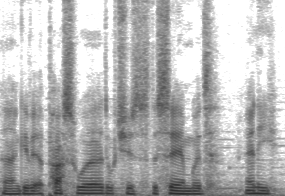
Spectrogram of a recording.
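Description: A man's voice: mid-range voice, monotone, moderate pace, a little mellow, faint music behind. An English man giving a technical product demonstration, explaining steadily with frequent restarts.

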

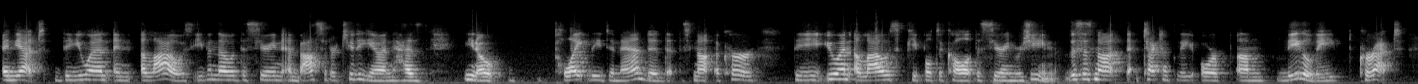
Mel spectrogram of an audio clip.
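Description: A woman speaking at a middle pitch, answering an interviewer in earnest. She restarts sentences and leans on "you know" as she builds her points. The audio is dull and lo-fi. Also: normal speed. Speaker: interview guest reporting from abroad.

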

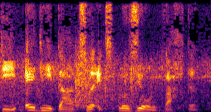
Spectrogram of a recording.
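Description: A man's voice: medium pitch, moderate pace, very noisy. A man narrating a children's audio drama in a scripted storytelling style.

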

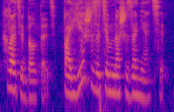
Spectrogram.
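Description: A woman's voice: fairly low pitch, moderate pace, husky. A woman voicing a stern but motherly older ballet mentor, firm and restrained, in a dubbed cartoon. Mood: stern, hurt. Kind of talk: dubbed animated film dialogue.

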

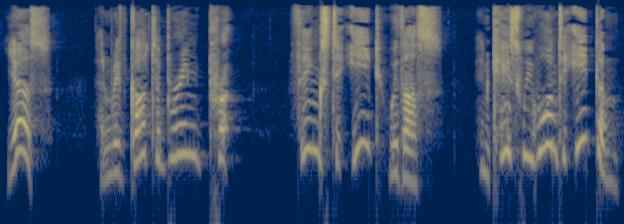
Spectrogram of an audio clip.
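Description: A man's voice: extremely high pitch, big pitch swings, a little slow, darkish tone, no echo, voice pushed up, exaggerated voice. A man voicing a naive, eager, kindly toy bear in a children's storybook reading, with simple, bouncy delivery. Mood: cheerful.

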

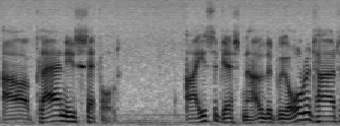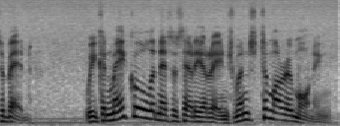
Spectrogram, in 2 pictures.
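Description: A man voicing a stern, authoritative older badger in an animal storybook, grave, deliberate and commanding. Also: mid-range voice, big pitch swings, fairly bright tone, slight background noise, poor audio. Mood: decisive.

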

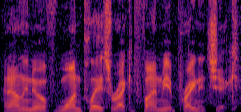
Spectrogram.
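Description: A man playing a cocky, dim-witted, crude rock musician who tells boastful, slangy stories in an animated comedy. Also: medium pitch, quick pace, a little hiss or hum. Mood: earnest storytelling. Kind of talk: animated comedy storytelling and banter.

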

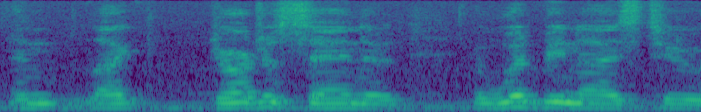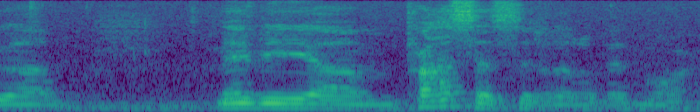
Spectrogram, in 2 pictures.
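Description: A middle-aged man talking casually in a small radio studio, relaxed and rambling with many fillers. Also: medium pitch, unhurried, slight background noise. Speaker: studio guest musician. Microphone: studio mic on stand, headphones on. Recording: slightly distant mic.

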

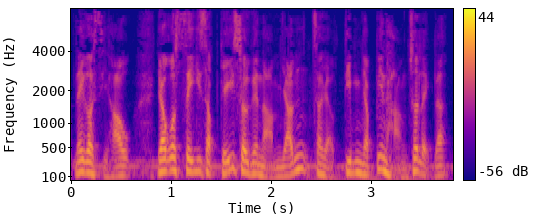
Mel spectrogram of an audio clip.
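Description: A man with a Cantonese accent narrating a scripted story in a dramatic, expressive way. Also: medium pitch, fast talker. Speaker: audiobook narrator. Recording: music bed under voice. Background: background music.

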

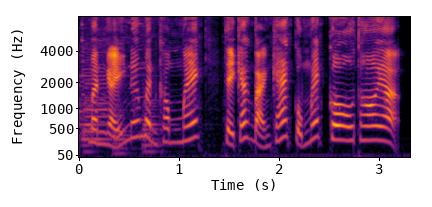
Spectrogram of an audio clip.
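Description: A woman voicing a stubborn young schoolchild who likes to tattle, in an expressive children's cartoon style. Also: high voice, fairly quick. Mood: self-righteous. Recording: music behind the voice.

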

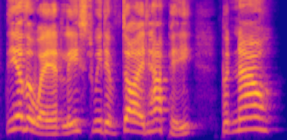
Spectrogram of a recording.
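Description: Male reader as volatile stranded spaceman, shouty, agitated, sci-fi storybook. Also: high-pitched, expressive, brisk, voice pushed up. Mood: angry. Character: bitter, volatile man stranded on asteroid. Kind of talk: storybook reading.

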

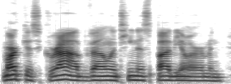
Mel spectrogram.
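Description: A man's voice: mid-range voice, level tone, normal speed, creaky, sharp tone. Man reading a storybook aloud. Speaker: storybook reader. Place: small room indoors at home.

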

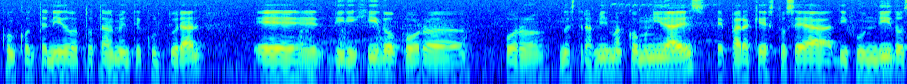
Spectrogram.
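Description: A man from Peru speaks in a low voice, pausing often and filling gaps as he explains his plans. Faint noise hangs behind him. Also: darkish tone. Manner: halting, many fillers. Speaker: workshop participant. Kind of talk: hesitant interview talk.

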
